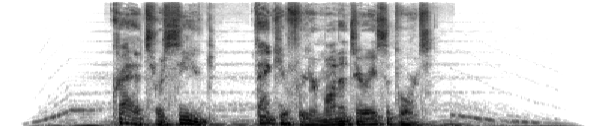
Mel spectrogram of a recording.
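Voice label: tip credits received male grateful; spark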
